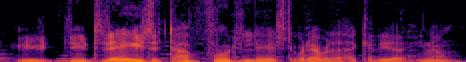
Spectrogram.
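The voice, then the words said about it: Bad imitation of a radio host. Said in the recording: “atrocious Casey Kasem impression ... that was a terrible impression ... that was so bad”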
